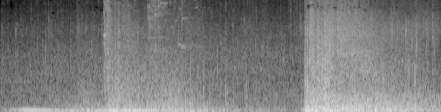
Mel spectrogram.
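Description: A fiery explosion booms loudly.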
